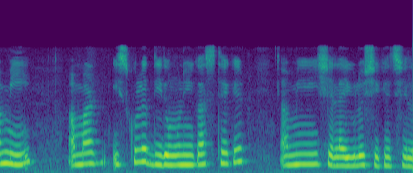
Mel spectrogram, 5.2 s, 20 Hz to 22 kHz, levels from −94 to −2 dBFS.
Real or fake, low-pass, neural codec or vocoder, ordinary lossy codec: real; 7.2 kHz; none; none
